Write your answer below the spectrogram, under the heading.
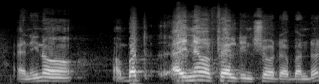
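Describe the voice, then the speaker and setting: Noticeable background noise sits behind a man whose fairly high voice has lively intonation. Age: 60s. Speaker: motivational speaker. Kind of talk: motivational talk. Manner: halting, repeats words.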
